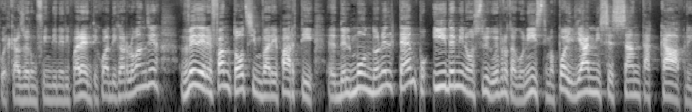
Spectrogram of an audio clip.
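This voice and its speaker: A high-pitched man with a Tuscan accent, very wide pitch swings and a very fast pace, over a quiet background. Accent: Tuscan Italian. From Tuscany, Italy. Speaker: film reviewer youtuber. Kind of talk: casual film review monologue. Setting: at home beside Christmas tree. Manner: animated. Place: home room.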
